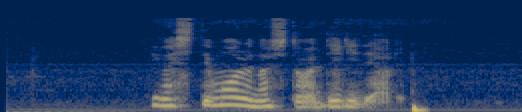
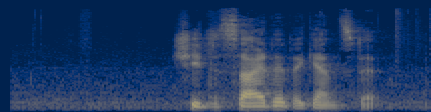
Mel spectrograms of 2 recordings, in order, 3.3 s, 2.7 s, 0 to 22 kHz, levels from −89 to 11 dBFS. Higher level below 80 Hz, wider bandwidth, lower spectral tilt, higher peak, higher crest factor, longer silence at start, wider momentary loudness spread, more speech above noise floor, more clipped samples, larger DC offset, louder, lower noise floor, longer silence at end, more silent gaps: first, -34 dBFS vs -80 dBFS; second, 11.5 kHz vs 16 kHz; first, -7.5 dB/octave vs -3.5 dB/octave; first, -2 dBFS vs -10 dBFS; about the same, 20 dB vs 24 dB; second, 0.95 s vs 1.1 s; second, 6 LU vs 15 LU; first, 36 dB vs 27 dB; neither; neither; first, -21 LUFS vs -29 LUFS; about the same, -55 dBFS vs -57 dBFS; first, 0.6 s vs 0.35 s; neither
